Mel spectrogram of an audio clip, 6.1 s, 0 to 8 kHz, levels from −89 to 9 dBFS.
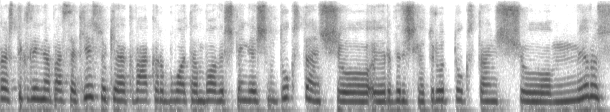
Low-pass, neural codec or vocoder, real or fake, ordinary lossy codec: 7.2 kHz; none; real; Opus, 16 kbps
